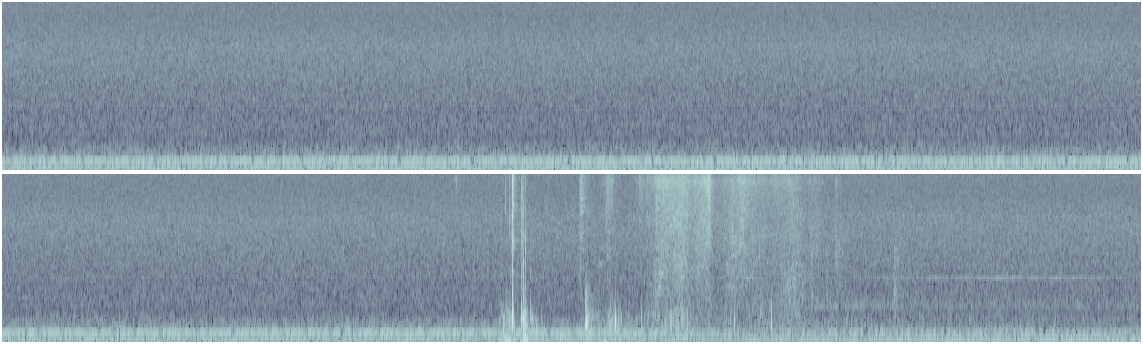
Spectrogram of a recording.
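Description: Steady low rumble and hum from a room air-conditioning unit running, loud enough to be taken at first for an earthquake. A sharp knock comes about three-quarters of the way through, followed by a few smaller clicks.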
